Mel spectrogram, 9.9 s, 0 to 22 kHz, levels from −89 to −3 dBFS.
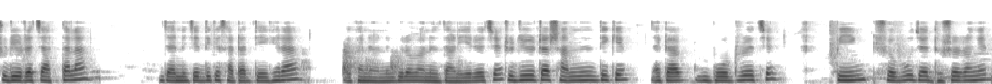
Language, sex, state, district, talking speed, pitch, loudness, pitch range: Bengali, female, West Bengal, North 24 Parganas, 155 wpm, 195 Hz, -33 LUFS, 185-220 Hz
